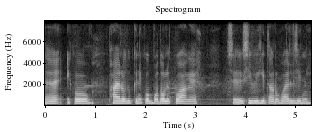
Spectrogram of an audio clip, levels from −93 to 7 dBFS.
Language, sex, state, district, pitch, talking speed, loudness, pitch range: Chakma, female, Tripura, Unakoti, 190 Hz, 160 wpm, -16 LUFS, 185-205 Hz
